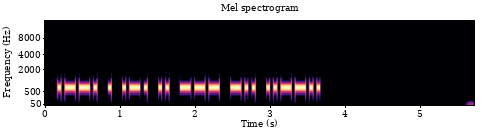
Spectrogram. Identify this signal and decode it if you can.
Morse code, heard as a keyed tone, about 25 wpm, 700 Hz. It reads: PERIOD?
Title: Sentences from Top 1000 Words - Review Part 5 - 25wpm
